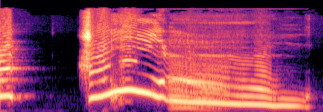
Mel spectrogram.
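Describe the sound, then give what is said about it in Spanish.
Someone mimics a bear's big, theatrical sneeze: a loud, drawn-out voiced cry that slides downward in pitch, with a breathy burst partway through, lasting about two seconds. “El ratón con sus bigotitos le hizo cosquillas al oso, que estornudó tan, tan fuerte.”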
